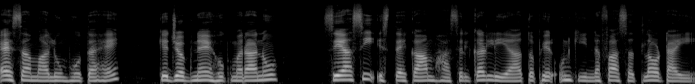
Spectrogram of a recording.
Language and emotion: Urdu, neutral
